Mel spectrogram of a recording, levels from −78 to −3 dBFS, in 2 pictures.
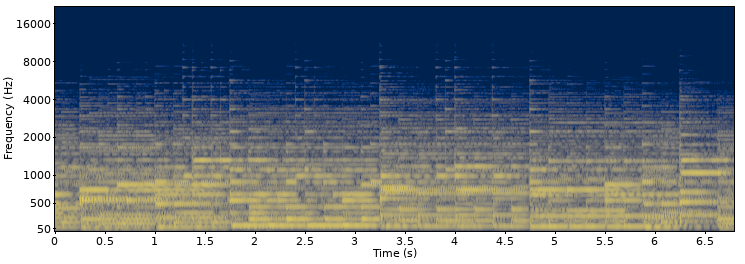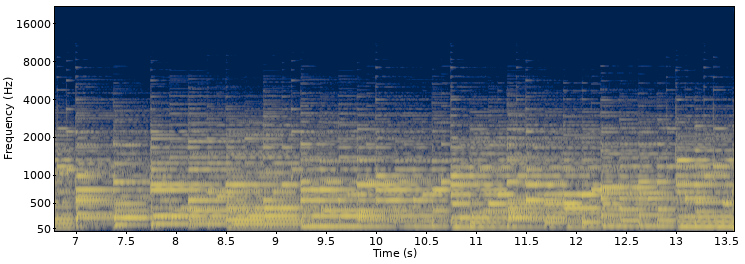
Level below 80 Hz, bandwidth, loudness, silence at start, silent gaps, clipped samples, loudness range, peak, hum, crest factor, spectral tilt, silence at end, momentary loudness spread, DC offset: -36 dBFS; 7.8 kHz; -17 LUFS; 0 s; none; under 0.1%; 1 LU; -4 dBFS; none; 14 dB; -8.5 dB/octave; 0 s; 2 LU; under 0.1%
